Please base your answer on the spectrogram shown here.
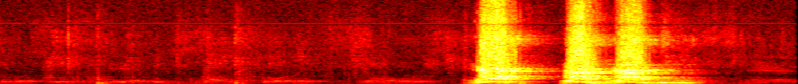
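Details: A five-month-old German Shepherd puppy, Klaus, hesitating over a water buffalo horn treat: after quiet murmuring and a woman's voice, a quick burst of three loud, harsh barks close together.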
